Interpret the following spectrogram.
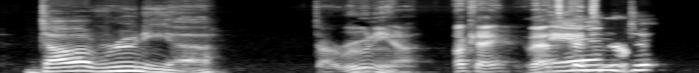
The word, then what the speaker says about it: Darunia: So it is pronounced Darunia.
